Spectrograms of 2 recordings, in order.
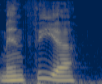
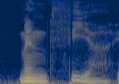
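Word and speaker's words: Mencía: So I would like to say that Mencia, as it's properly pronounced in España, where I am perfectly welcome, unlike some places in the United States that have court orders against me, in my opinion. Menthia is lovely, and I know that the Pinophile loves it.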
